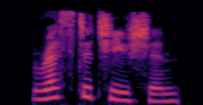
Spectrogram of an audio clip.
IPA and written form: ˌɹɛstɪˈtjuːʃən (restitution)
